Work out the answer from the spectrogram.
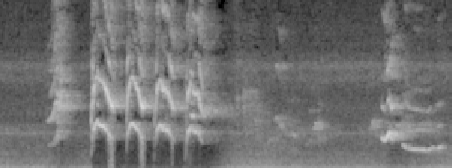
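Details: Short burst of five or six high, arched chirps from an Indian ringneck parakeet, followed by softer rasping notes and a descending squeaky call.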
